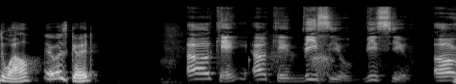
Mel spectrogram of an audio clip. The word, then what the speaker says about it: Bisiot: How do you pronounce your surname? Bisiot. Bisiot. Yeah, but you did well. It was good. Okay. Bisiot.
